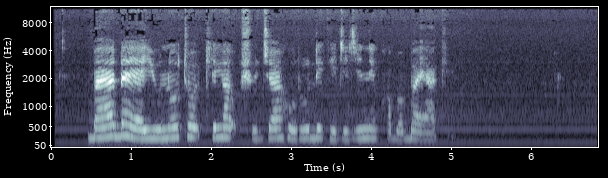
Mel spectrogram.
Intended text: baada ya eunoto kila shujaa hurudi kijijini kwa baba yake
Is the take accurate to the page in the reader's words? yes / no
yes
